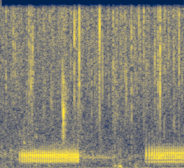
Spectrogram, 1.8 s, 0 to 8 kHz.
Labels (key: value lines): label: biophony, croak
recorder: SoundTrap 500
